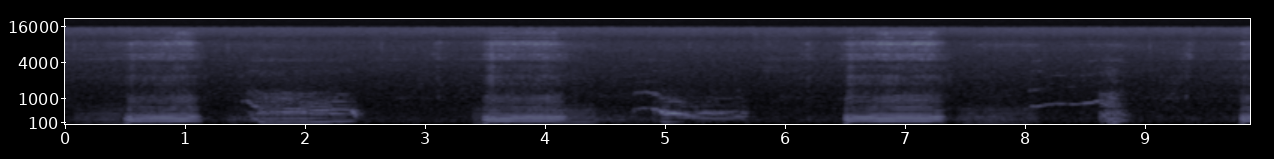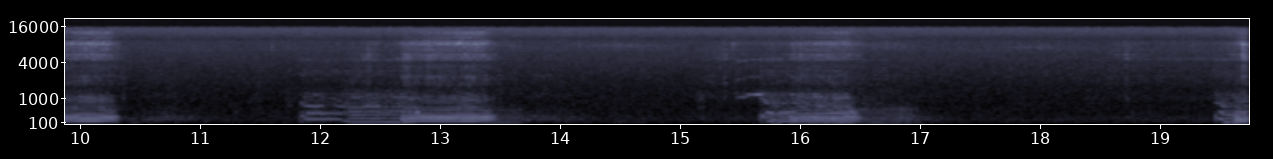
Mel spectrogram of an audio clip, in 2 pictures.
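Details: Sleeping French Bulldogs, several dogs at home, snore in a regular cycle: harsh rattling inhalations broken by nasal squeaks and whistles, repeated about every three seconds in a quiet room.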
